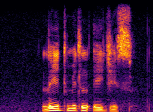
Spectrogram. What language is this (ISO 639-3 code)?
nso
